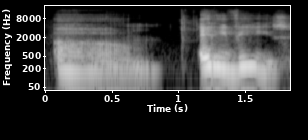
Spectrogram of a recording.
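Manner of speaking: usual speaking voice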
